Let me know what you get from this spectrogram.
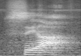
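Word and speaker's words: סְאָה: 이게 히브리 말로는 뭐라고 그러냐면 스아. 이제 우리말 무식한 발음으로 하면 스아예요. 스아. 근데 이제 헬라 발음으로 하면 세아.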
